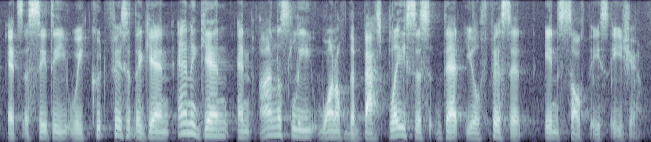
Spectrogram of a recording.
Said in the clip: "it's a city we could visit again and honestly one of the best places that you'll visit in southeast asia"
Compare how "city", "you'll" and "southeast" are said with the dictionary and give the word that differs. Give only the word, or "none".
none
